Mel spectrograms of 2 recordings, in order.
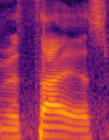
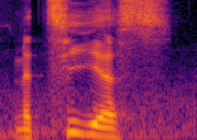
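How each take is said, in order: First: The name is said with an English pronunciation. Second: The name is said with a Danish pronunciation. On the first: "you would call me Matthias" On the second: "when I'm from Denmark, you have to say Matthias"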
